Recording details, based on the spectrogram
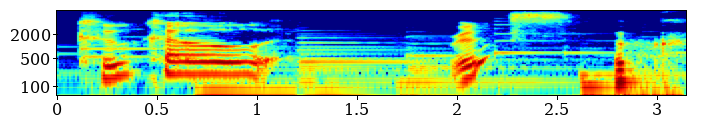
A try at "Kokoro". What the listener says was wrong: Kokoro. Yeah, Kokoro, right? Kokoro. No, you don't pronounce the X. Kokoro is like the Japanese one. But this is, I think her name's probably French. Kukuru. I think it's like Kukuru.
